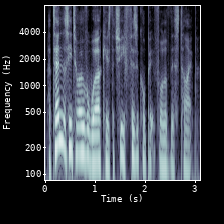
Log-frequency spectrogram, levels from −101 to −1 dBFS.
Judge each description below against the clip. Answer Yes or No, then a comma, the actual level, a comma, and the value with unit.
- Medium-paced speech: No, fast, 230 wpm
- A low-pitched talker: No, medium, 150 Hz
